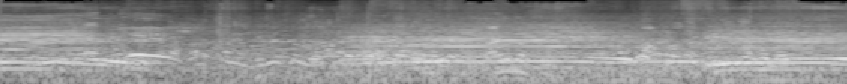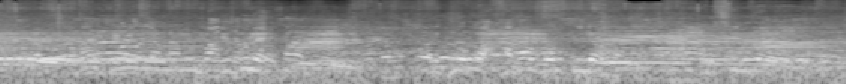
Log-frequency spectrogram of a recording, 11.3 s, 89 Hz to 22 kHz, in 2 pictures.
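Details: At Ambari market in Dinajpur, Bangladesh, Sahiwal bull calves are traded on 11 May. Long, wavering lows overlap almost without a break, several calves calling at once, with crowd chatter underneath.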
